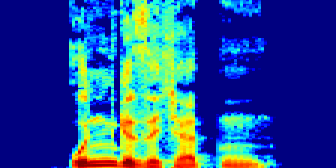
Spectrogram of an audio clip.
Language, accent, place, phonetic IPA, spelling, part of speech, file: German, Germany, Berlin, [ˈʊnɡəˌzɪçɐtn̩], ungesicherten, adjective, De-ungesicherten.ogg
- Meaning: inflection of ungesichert: 1. strong genitive masculine/neuter singular 2. weak/mixed genitive/dative all-gender singular 3. strong/weak/mixed accusative masculine singular 4. strong dative plural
